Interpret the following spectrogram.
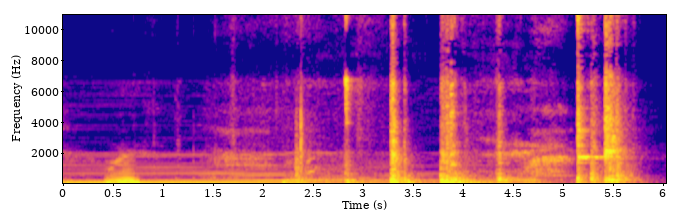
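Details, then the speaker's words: Garage furnace that only hums loudly while the fan won't kick on: a steady low electrical hum with no air rush building, then handling clunks. The blower motor is tight and seized. Seized blower motor. "feel it yeah Motors tight second motor in two days"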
